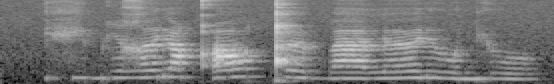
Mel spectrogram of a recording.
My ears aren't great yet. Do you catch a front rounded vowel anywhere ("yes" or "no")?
yes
